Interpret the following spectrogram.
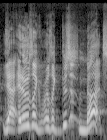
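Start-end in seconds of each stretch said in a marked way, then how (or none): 1.2-2.2 excited. Retold or imitated. Retold own reaction, high.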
